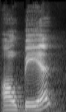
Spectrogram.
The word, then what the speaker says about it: albeit: And we have this exotic word, which is pronounced albeit, meaning even though, although, notwithstanding, right?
